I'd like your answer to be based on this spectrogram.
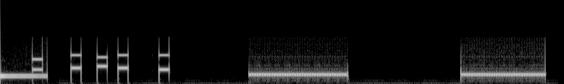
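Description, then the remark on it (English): A quick run of five short touch-tone beeps as a phone number is dialed to call a woman, followed by two long steady ringback tones separated by a pause, clear with no talking. “Okay, so we'll get her on the phone and find out what went wrong.”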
